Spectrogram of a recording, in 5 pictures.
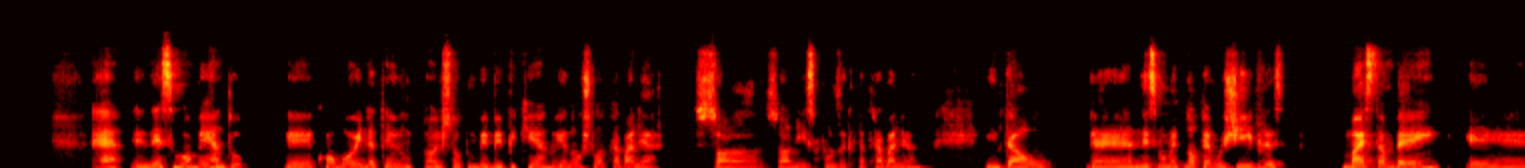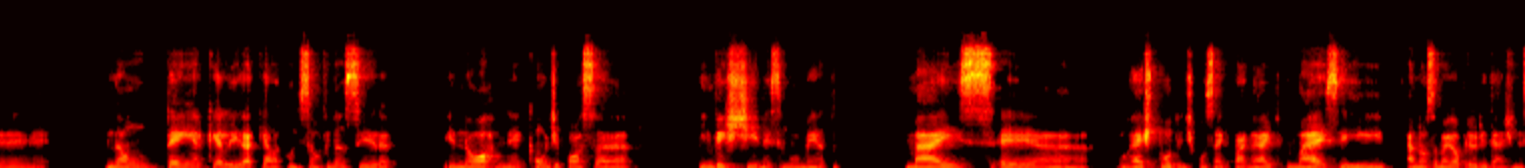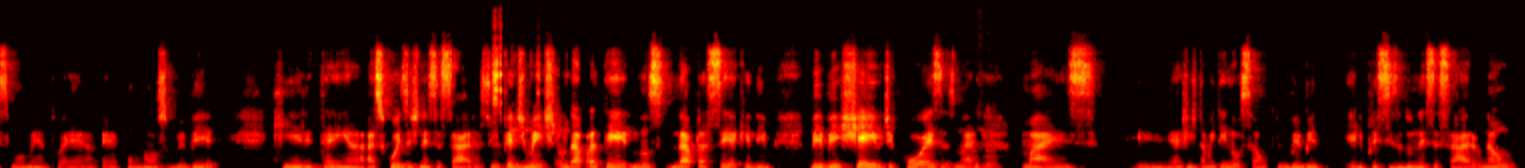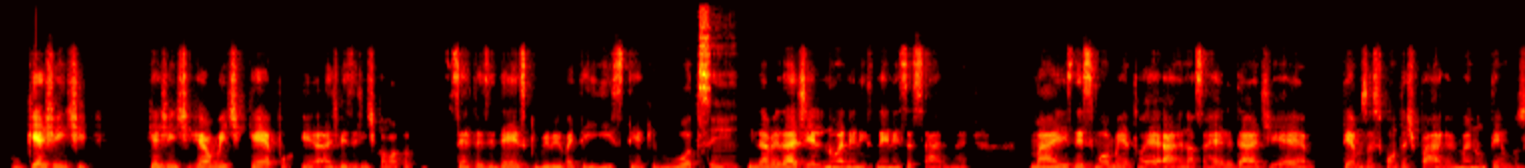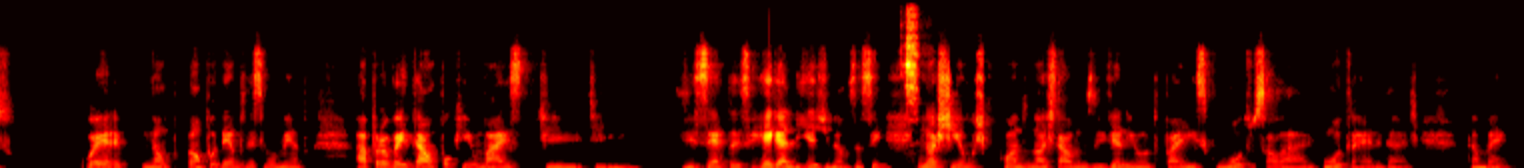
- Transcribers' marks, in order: none
- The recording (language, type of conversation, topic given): Portuguese, advice, Como posso reduzir meu consumo e viver bem com menos coisas no dia a dia?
